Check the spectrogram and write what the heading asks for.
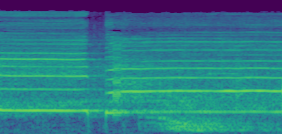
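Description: A male rock singer's high, held vocal wail into a microphone through the concert PA: one long steady note breaks off briefly just under a second in, then is taken up again and held.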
